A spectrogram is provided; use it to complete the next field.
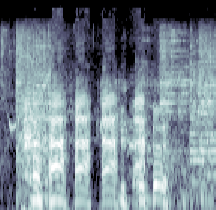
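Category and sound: sound effect, glass breaking sound effect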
